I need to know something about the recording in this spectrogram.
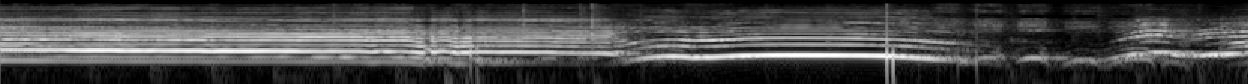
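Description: A young child's long, high-pitched squeal of delight, held steady for about a second and a half, then a second squeal that rises and falls, with a sharp click partway through it.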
